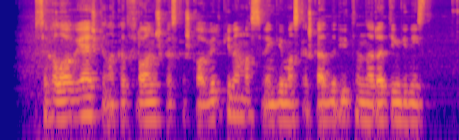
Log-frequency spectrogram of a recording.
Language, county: Lithuanian, Klaipėda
